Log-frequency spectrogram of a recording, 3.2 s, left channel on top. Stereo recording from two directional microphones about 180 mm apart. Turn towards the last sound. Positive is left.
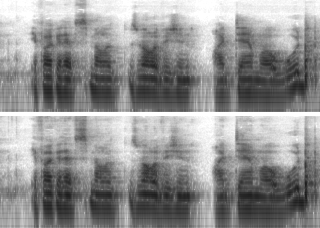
turn(degrees=10)  # may be behind; listen again after turning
